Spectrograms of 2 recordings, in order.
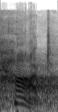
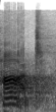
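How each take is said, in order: The two takes are said the same way.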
